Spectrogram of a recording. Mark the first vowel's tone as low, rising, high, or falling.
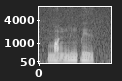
low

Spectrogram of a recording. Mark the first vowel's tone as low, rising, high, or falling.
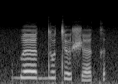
high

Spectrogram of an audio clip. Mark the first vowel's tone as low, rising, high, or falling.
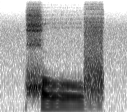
falling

